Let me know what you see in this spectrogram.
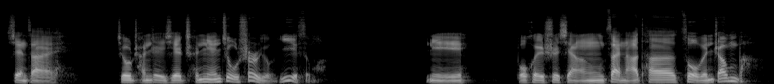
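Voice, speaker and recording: A man voicing a bitter, weary retired army man who answers curtly and a little quietly in a storybook reading. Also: sits low, animated, a little slow, no room sound, clean studio sound. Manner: bitter, curt, sighing.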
